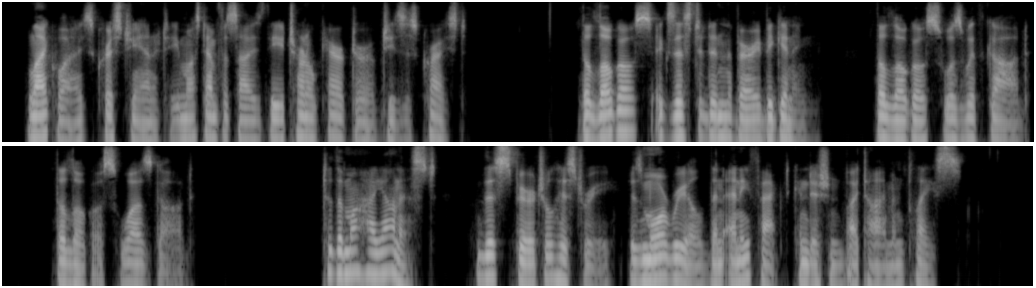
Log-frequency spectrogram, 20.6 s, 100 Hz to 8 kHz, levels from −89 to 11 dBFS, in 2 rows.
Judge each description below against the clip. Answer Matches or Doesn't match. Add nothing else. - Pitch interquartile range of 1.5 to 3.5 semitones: Matches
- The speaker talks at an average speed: Doesn't match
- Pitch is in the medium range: Doesn't match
